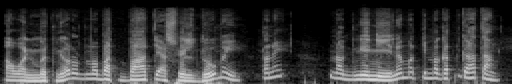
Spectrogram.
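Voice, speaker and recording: A man's voice: fairly high pitch, animated, normal speed, darkish tone, no room sound, close to an everyday voice. A man playing a cash-strapped, defensive husband pleading for loans in an Ilocano radio drama, with an Ilocano accent. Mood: earnest. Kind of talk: Filipino radio drama acting.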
